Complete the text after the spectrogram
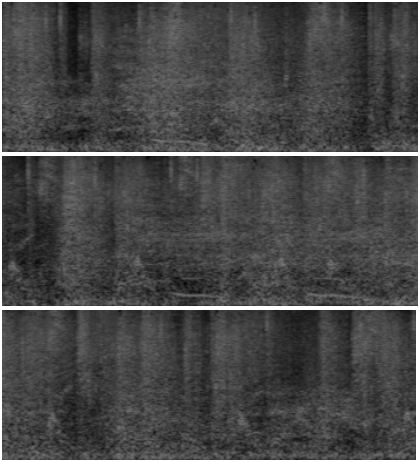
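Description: Swords clash and strike repeatedly in a fight.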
